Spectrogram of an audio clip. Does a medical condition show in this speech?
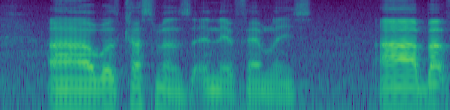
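Yes: cerebral palsy; surgery at about age five due to cerebral palsy.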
